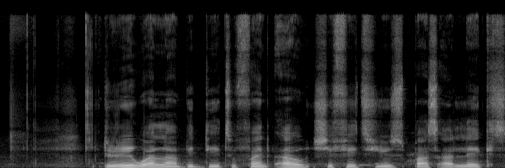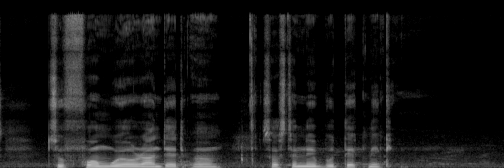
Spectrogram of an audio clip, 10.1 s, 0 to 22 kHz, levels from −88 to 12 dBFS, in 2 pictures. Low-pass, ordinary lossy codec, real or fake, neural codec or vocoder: none; none; real; none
